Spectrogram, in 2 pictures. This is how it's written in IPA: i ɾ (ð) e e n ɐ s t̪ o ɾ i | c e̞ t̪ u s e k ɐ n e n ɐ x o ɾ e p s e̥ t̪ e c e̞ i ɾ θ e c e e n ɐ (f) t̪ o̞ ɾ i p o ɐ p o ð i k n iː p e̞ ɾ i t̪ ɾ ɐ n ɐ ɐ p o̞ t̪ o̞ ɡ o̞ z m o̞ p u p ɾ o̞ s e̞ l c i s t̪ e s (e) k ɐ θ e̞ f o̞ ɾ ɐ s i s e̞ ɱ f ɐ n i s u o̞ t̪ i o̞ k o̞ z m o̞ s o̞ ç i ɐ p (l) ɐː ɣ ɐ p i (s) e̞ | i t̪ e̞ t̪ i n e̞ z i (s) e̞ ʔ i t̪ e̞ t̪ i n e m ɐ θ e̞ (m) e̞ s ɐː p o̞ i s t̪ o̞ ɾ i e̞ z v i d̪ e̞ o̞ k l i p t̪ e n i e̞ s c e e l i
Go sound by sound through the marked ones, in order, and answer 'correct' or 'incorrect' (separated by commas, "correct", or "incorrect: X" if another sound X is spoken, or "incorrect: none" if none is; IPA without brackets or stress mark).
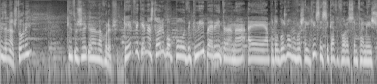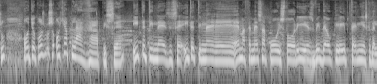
incorrect: θ, incorrect: s, incorrect: i, correct, correct, correct, correct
